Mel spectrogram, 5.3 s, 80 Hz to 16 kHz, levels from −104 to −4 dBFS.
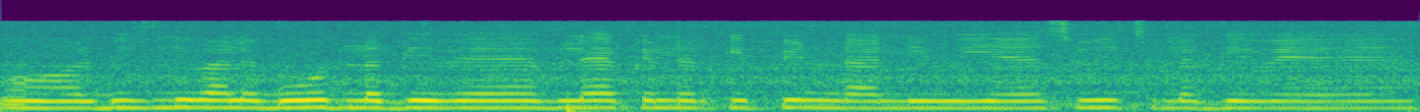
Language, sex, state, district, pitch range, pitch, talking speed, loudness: Hindi, female, Rajasthan, Bikaner, 220-230 Hz, 225 Hz, 205 wpm, -15 LUFS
